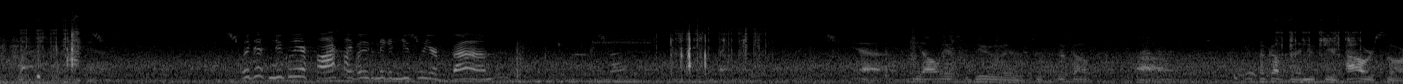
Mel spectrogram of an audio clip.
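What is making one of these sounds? A young woman speaks calmly outdoors.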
